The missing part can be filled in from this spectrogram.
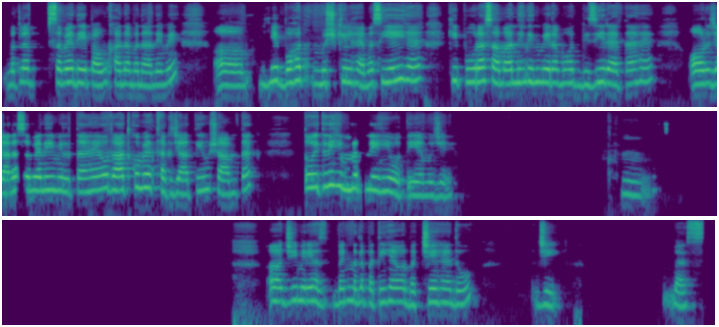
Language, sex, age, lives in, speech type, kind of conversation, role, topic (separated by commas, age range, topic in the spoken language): Hindi, female, 40-44, India, conversation, advice, user, खाने की योजना बनाने के लिए समय न मिलने पर आप दोषबोध से कैसे निपटते हैं?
